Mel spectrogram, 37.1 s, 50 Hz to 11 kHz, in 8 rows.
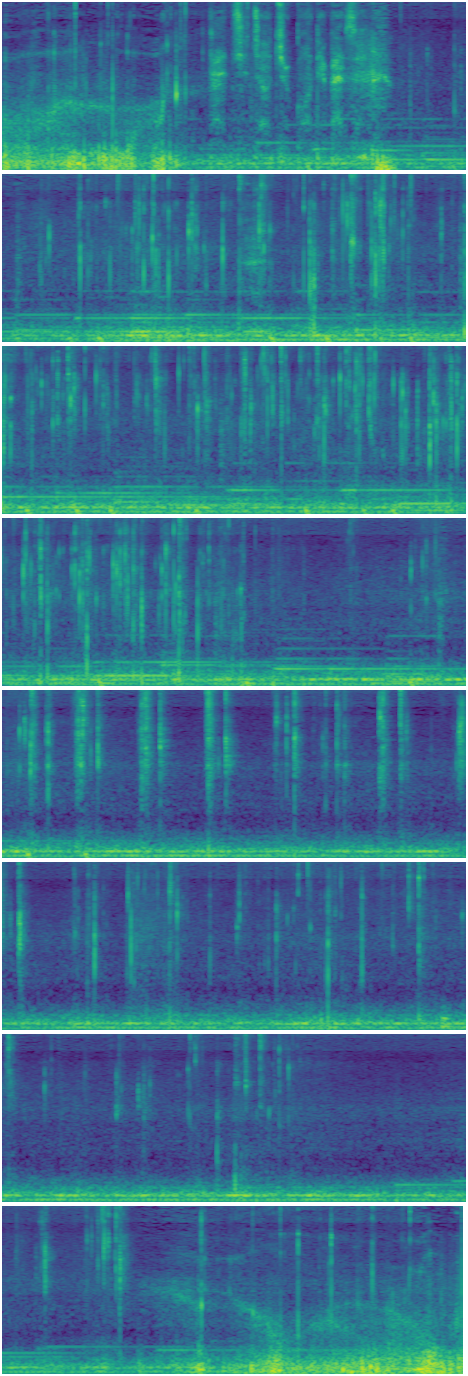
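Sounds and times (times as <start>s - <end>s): steady low drone: 0.0s - 37.0s
wet sticky clicks and squishes: 4.5s - 16.5s, 18.0s - 30.8s, 32.8s - 33.8s.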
